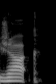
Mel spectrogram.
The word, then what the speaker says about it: Jacques: It's French. There's just like Jacques. Jacques. There's an S at the end.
